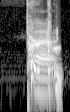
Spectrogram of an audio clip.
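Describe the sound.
A single short, voiced throat clearing by a man, loud and alone for about a second.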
